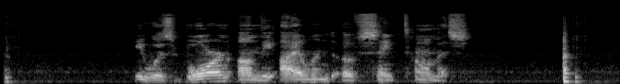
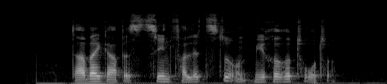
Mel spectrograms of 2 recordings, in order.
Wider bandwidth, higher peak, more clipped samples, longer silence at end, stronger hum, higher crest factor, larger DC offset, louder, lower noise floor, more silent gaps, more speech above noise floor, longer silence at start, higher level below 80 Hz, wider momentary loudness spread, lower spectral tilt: about the same, 11.5 kHz vs 11.5 kHz; first, -2 dBFS vs -10 dBFS; neither; second, 0.4 s vs 0.55 s; neither; about the same, 20 dB vs 22 dB; neither; first, -21 LUFS vs -32 LUFS; first, -58 dBFS vs -52 dBFS; neither; first, 39 dB vs 20 dB; second, 0.05 s vs 0.35 s; about the same, -58 dBFS vs -60 dBFS; about the same, 13 LU vs 12 LU; first, -5 dB/octave vs -3.5 dB/octave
